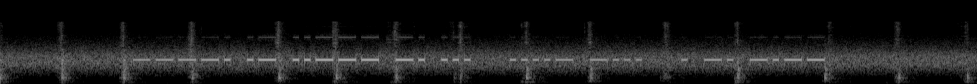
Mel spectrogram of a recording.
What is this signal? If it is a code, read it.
Morse code, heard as a keyed tone, machine-sent, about 21 wpm, 1180 Hz, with heavy radio static, fading, a narrow filter and kitchen noise. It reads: 9A2NS 4B ENY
